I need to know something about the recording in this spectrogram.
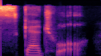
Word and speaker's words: schedule: In American English, we say schedule. And in British English, they often say schedule. Both are correct. We use the American way, schedule, but you will hear both.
